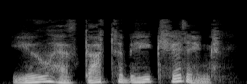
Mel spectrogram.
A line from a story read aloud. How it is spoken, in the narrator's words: whispered through my smiling teeth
